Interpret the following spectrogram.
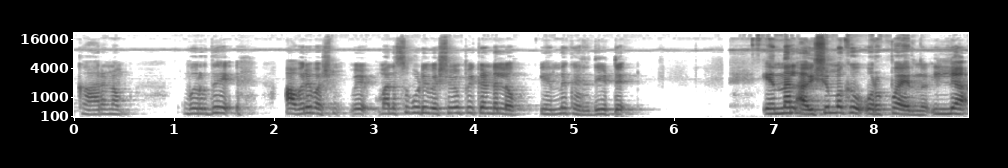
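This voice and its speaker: Brief: woman storyteller, Malappuram Malayalam accent, fairly high voice, dramatic emphatic narration. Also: darkish tone.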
